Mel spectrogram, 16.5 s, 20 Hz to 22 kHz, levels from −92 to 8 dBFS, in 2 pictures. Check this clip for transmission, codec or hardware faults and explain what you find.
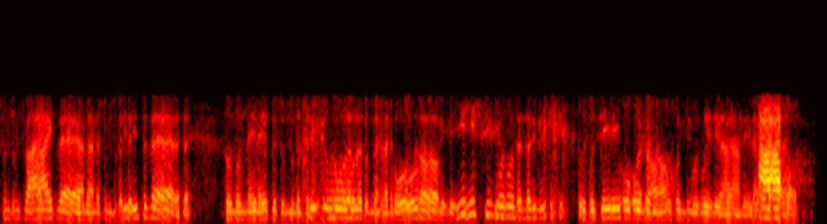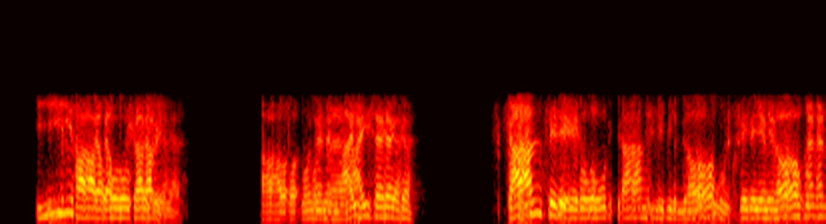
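Three faults are present: a doubling from channel delay throughout, G.723.1 coding throughout, and two brief dropouts filled in by the codec's packet loss concealment.

Channel delay (doubling) runs the whole clip. One channel arrives about 93 ms late, which fits a 4096-sample buffer, and the two were summed to mono. The late copy is heard at equal level as a distinct slap or doubling. That separate, level repeat is what distinguishes it from room reverb or comb-filter colouring.

G.723.1 codec damage is also present throughout, and it is heavy. The speech is confined to roughly 200 Hz to 3.4 kHz and sounds muffled and hoarse, with smeared consonants. The sound points to a rate near 6.3 kbit/s coded in 30 ms frames, with a slowly updated voice model. Unlike simple low-pass filtering, the hoarse, blurred texture comes from the coding itself.

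VoIP packet loss concealed by the speech codec occurs at 1.16 to 1.22 s, about 30 ms long, and at 3.14 to 3.24 s, about 60 ms long. The lengths point to one and two lost frames. The decoder extended its last pitch and filter at falling gain, so each gap becomes a fading buzzy tone or coloured noise rather than silence. The speech stays degraded briefly after packets resume.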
